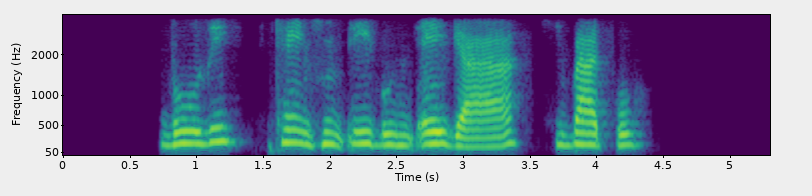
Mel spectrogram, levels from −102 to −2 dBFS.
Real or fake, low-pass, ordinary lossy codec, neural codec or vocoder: fake; 3.6 kHz; AAC, 32 kbps; codec, 16 kHz, 1.1 kbps, Voila-Tokenizer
